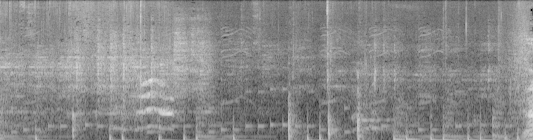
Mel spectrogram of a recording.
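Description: Background music with a steady low bass line, over hot sugar syrup bubbling and sizzling in a glass baking dish of candied yams fresh from the oven. A wooden spoon stirs through the syrup, with scattered clicks against the glass.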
